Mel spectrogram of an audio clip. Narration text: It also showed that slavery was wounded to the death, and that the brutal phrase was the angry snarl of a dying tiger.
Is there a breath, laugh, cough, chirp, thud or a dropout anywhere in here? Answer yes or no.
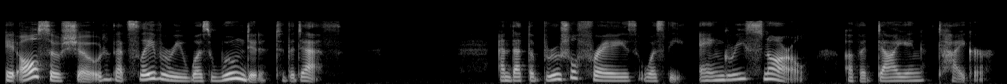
no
